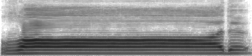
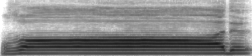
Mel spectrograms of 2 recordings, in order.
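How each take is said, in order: First: The first consonant is a heavy emphatic d. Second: The same.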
